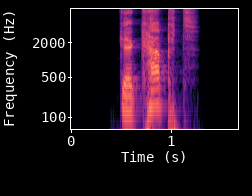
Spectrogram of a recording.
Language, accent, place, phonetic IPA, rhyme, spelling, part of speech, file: German, Germany, Berlin, [ɡəˈkapt], -apt, gekappt, verb, De-gekappt.ogg
- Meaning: past participle of kappen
